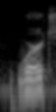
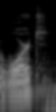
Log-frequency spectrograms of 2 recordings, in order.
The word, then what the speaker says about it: wort: Wort is pronounced wort, not wart.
